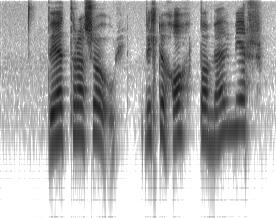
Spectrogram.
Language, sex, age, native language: Icelandic, male, 11, Icelandic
